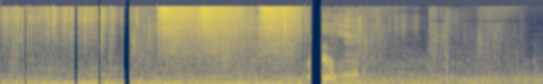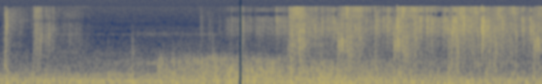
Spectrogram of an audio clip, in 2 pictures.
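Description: Footsteps crunch on soft ground.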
